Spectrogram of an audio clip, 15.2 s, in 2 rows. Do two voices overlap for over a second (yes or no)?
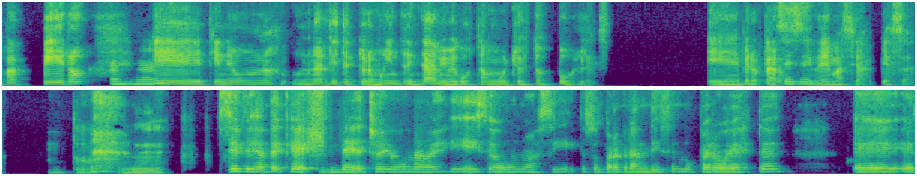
no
